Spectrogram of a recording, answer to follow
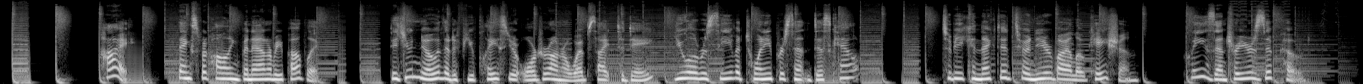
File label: Telephone On Hold IVR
